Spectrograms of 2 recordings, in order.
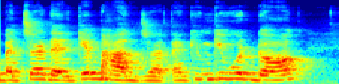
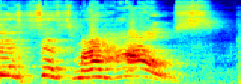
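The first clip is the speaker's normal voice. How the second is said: mock angry shout, much higher, louder, slower; 7 semitones higher, 8 dB louder than usual. Retelling a quarrel, she repeats what the man shouted: retelling an angry shout. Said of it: "जोर से ऐसे चिल्लाया।".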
